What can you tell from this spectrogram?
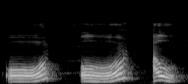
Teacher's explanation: ಈ ಅಕ್ಷರಗಳು ಕಂಠ ಮತ್ತು ತುಟಿ ಎರಡು ಇಲ್ಲಿ ಕೆಲಸ ಮಾಡುತ್ತವೆ ಆ ಅಕ್ಷರಗಳನ್ನು ಉಚ್ಚಾರ ಮಾಡುವ ಮುಂದೆ ಕಂಠನು ಕೆಲಸ ಮಾಡ್ತೈತಿ ತುಟಿನು ಕೆಲಸ ಮಾಡ್ತೈತಿ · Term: ಕಂಠೋಷ್ಟ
